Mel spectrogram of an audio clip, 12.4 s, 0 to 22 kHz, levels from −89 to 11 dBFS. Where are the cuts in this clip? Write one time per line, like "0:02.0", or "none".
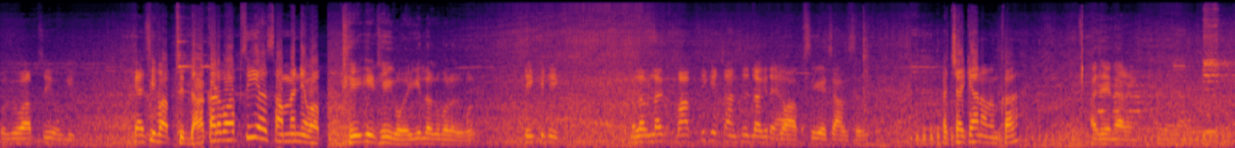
0:03.3
0:09.0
